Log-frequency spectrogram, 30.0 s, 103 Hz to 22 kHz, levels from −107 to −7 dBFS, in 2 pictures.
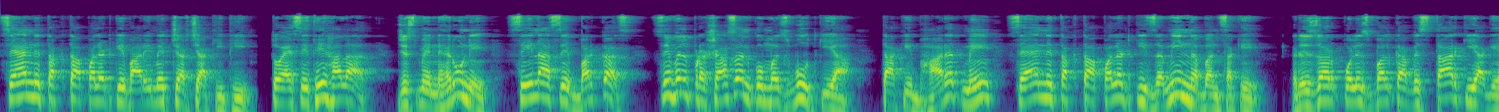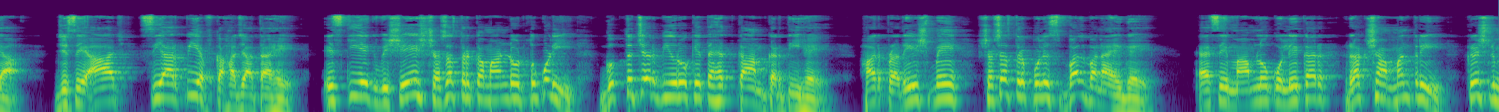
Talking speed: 150 wpm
